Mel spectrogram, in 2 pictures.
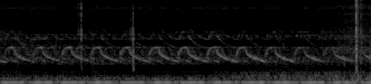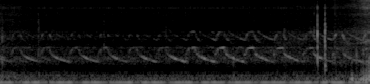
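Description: An ambulance siren on a road near Dayton wails in a fast, repeating up-and-down pattern throughout, fairly distant, over a low steady road rumble with occasional clicks.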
